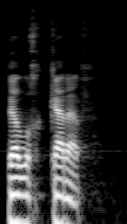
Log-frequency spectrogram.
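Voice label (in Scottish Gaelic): "Bealach Garbh", Scottish Gaelic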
